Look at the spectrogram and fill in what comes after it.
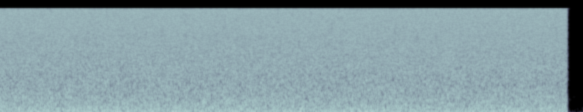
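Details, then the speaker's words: Tinnitus masking noise from Phonak Lumity hearing aids (Tinnitus Balance feature): a steady, even hiss of shaped broadband noise, with hearing-loss-matched, white and pink noise options, customizable by graphic equalizer. "Re gona re na le lešata le lešweu gomme mafelelong, lešata le le pinki."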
